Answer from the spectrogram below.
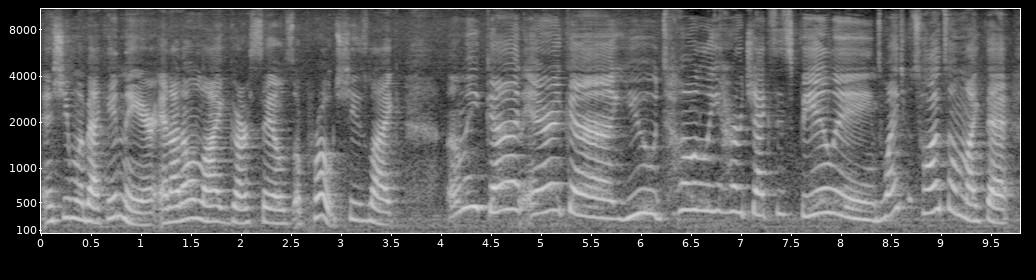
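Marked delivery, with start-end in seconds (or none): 4.1-9.7 high, slow, whining complaint; mock her whining, pitched way up and drawn out; whiny imitation. Mocking Garcelle whining to Erica about Jax, high and drawn out. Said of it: "why are you whining".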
